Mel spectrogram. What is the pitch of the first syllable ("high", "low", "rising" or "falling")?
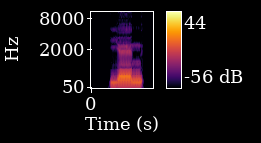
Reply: high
